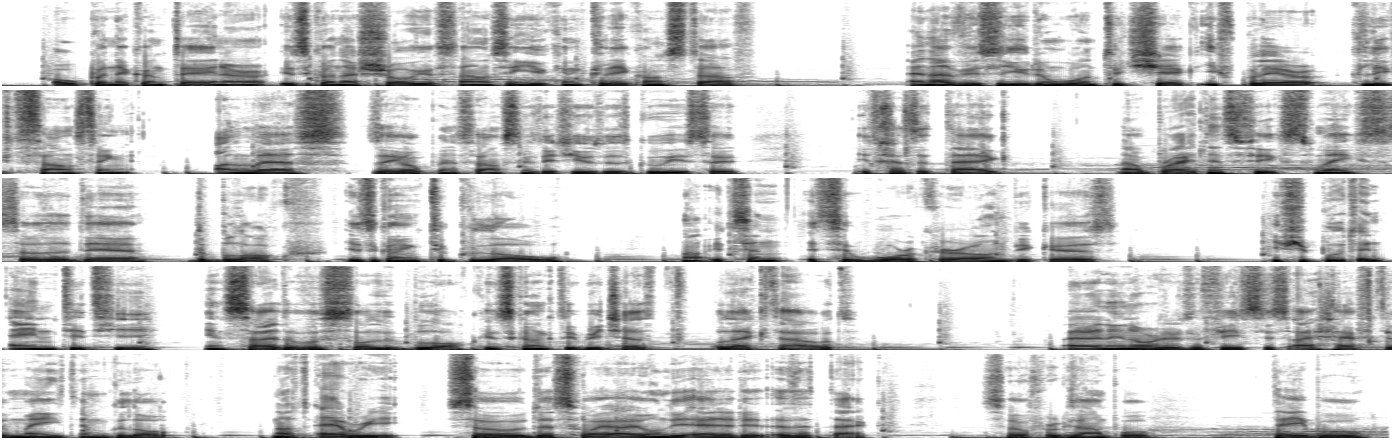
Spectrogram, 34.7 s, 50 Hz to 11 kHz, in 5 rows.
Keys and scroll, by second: 11.4 v, 11.6 Escape, 11.8 j, 12.8 shift+v, 25.8 Escape, 27.3 shift+v, 27.6 Escape, 28.3 j, 28.6 k, 30.4-31.3 typing, 32.4-34.7 typing.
